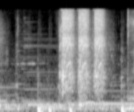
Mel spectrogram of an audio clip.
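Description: Power drill whirring in a few short bursts about a second in, over music with a low, pulsing beat.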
